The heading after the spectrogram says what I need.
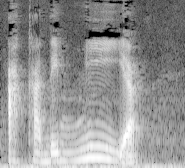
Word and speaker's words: academia: Então, academia, que o acento mais forte fica no mia.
